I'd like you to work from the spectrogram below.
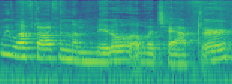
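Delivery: ordinary delivery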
